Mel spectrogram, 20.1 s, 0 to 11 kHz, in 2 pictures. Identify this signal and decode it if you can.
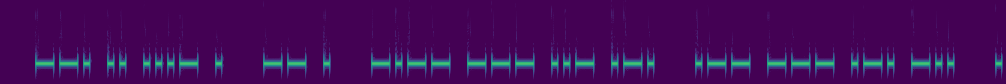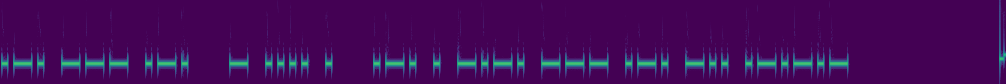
Morse code, heard as a keyed tone, about 20 wpm, 700 Hz. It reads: GIVE ME YOUR WORD FOR THE RECORD.
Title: Sentences from Top 1000 Words - Review Part 3 - 20wpm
